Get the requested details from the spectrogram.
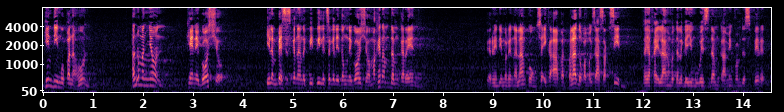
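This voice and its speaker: A man's voice: medium pitch, a little fast, fairly bright tone. A man with a Filipino accent preaching a sermon, switching between Tagalog and English with playful asides. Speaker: pastor. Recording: long reverb with faint ambient noise.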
